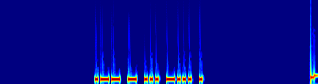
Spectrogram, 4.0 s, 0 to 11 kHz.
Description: Morse code, heard as a keyed tone, about 36 wpm, 700 Hz. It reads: WTSBE
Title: Five Challenging Letter-Number Combinations 35wpm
